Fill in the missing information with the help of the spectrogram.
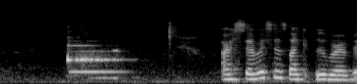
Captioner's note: computer dings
